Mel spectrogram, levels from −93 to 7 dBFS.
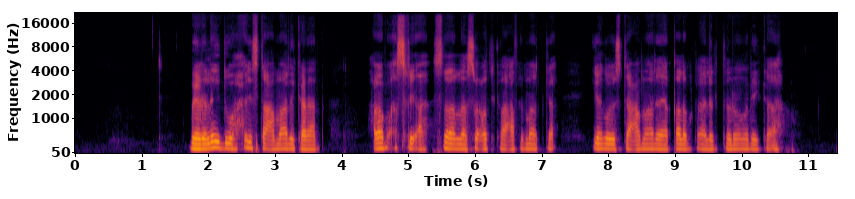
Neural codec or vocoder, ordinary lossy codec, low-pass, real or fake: codec, 44.1 kHz, 2.6 kbps, SNAC; none; none; fake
